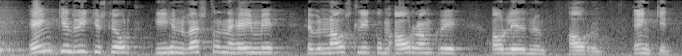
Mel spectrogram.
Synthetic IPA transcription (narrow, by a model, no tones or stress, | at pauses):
ejɲcɪnriːcɪst̪jowɾt̪n̥iɦɪnːʏvɛr̥st̪ɾanaɦeːjmɪ | hɛvʏɾnawðst̪liːkʏmaːwrawŋkɾɪ | awlɪðnʏm | aːwɾʏm | ejɲcɪn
